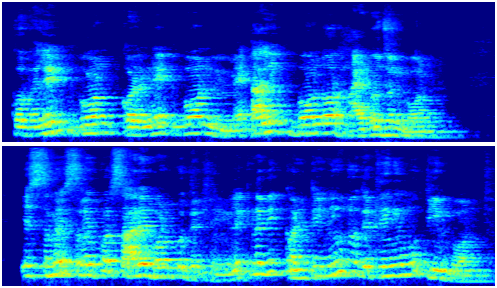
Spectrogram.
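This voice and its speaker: A man teaching a recorded chemistry lecture, slightly hoarse from a cold, explaining slowly and repeating himself. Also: fairly high pitch. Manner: slow, repetitive explaining, mixing English terms. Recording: very echoey, far-off mic.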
